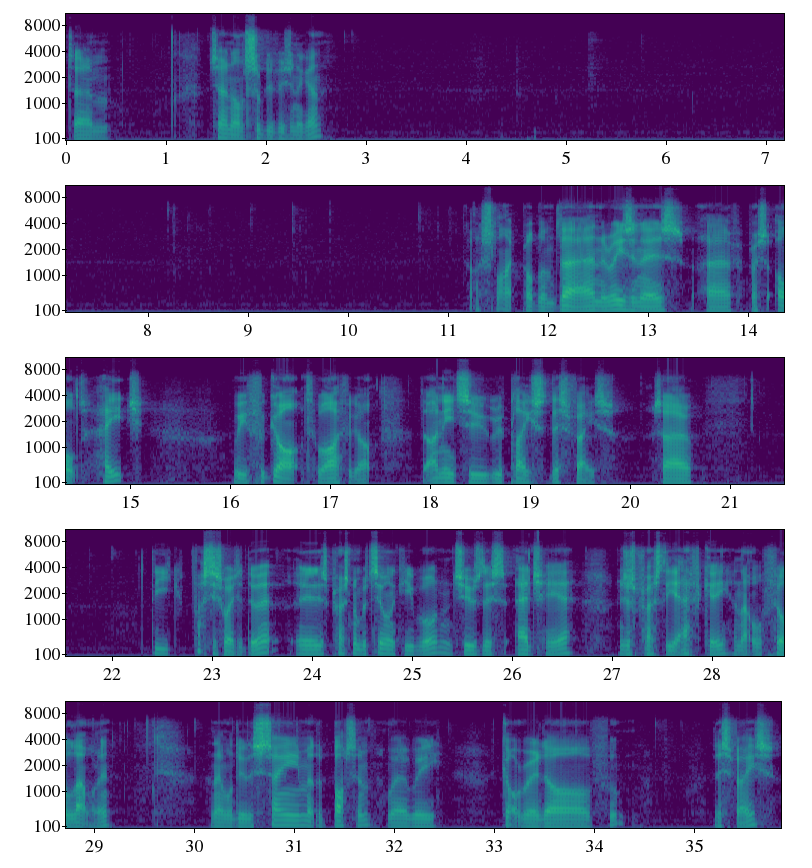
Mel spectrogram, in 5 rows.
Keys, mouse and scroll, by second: 22.3 click.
